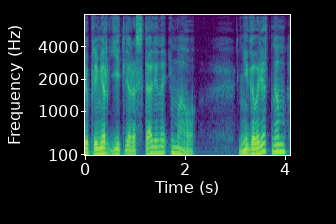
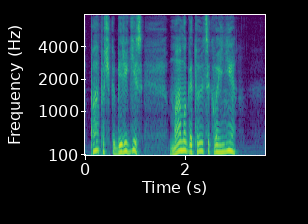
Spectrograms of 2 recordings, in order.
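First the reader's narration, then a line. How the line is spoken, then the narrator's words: Frightened. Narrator (Russian): испуганно сказал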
